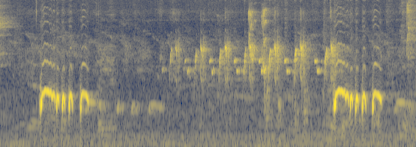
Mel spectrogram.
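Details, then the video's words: Zebra dove song used as a lure and master call to train birds, two clear cooing phrases: each a rising note then quick rolling pulses. Softer high chirps from other birds fill the gap between them. "Pancingan Burung Perkutut Gacor"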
